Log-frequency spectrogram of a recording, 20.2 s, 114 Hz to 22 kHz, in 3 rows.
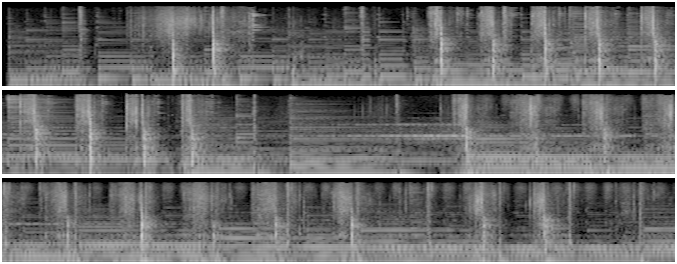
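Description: Chef's knife cutting an onion on a wooden cutting board, a series of sharp knocks of the blade striking the board. The loudest come about two a second between about 2 and 9 seconds in, and quicker, softer chopping follows after about 11 seconds.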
